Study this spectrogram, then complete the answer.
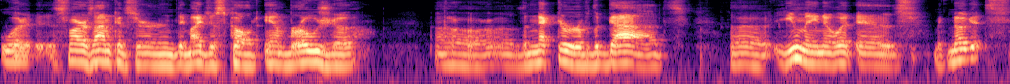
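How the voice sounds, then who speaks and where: Putting on a raspy character voice, a man speaks slowly at medium pitch with fairly even intonation. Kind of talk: comedic web series host monologue. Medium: comedy web series. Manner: folksy, hesitant.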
